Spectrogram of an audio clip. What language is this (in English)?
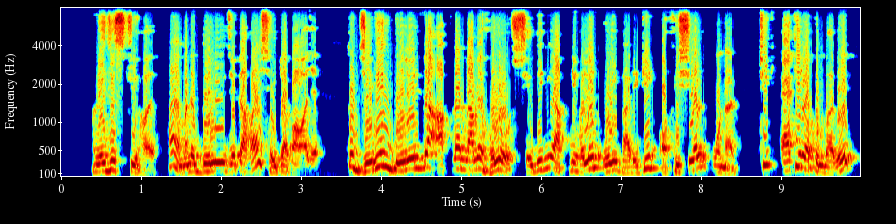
Bangla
